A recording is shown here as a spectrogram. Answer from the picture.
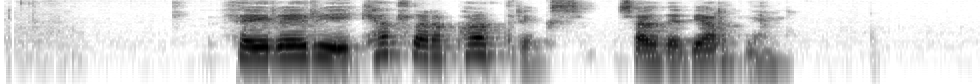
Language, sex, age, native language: Icelandic, female, 30-39, Icelandic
